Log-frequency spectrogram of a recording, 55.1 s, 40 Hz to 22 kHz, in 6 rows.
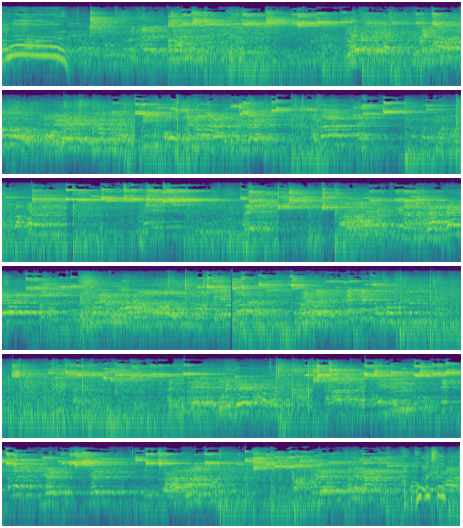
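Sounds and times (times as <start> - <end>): players shouting: 0.0 - 1.4.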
